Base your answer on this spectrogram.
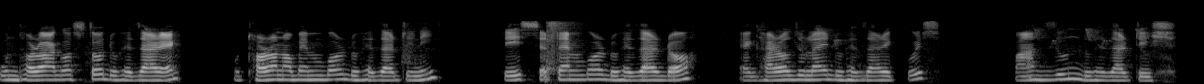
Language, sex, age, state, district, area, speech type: Assamese, female, 30-45, Assam, Jorhat, urban, spontaneous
